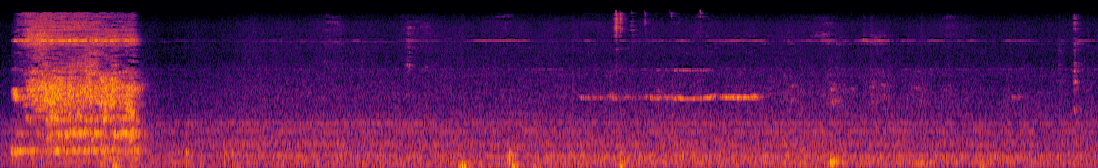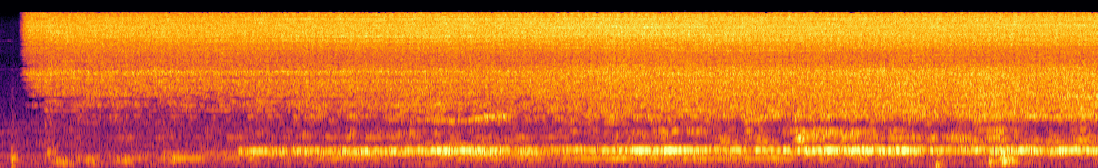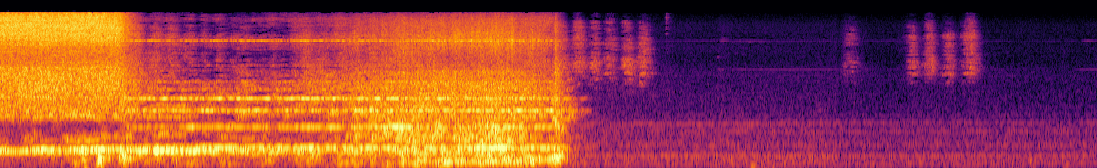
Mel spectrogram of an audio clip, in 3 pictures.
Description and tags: Laser Machine Diagnostic Start Up
low, Machinery, machine, engine, Factory, Rev, motor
